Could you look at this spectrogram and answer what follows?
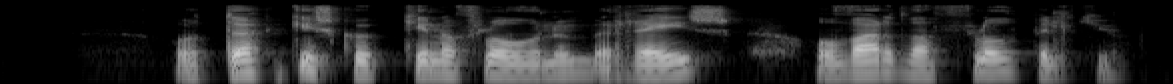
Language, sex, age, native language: Icelandic, male, 40-49, Icelandic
